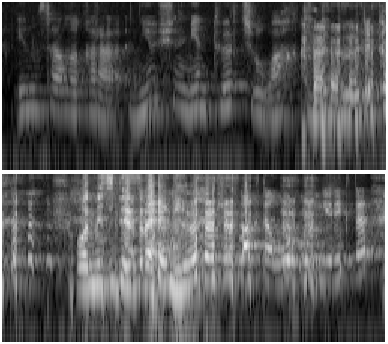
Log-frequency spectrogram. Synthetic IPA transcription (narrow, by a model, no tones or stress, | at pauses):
enməsɑlˠəqʰɑɾɑ̰neʏʃɪnme̞nt̪ʰɵɾt̪ʒ̥əlˠwɑqə̥t̪əɪbɵlɪp | wo̞nəmet͡ʃend̪esʊɾɑjənd̪ijmɑmɑqt̪ɑwoqəwəmkʲʰe̞ɾe̞kt̪ɪ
